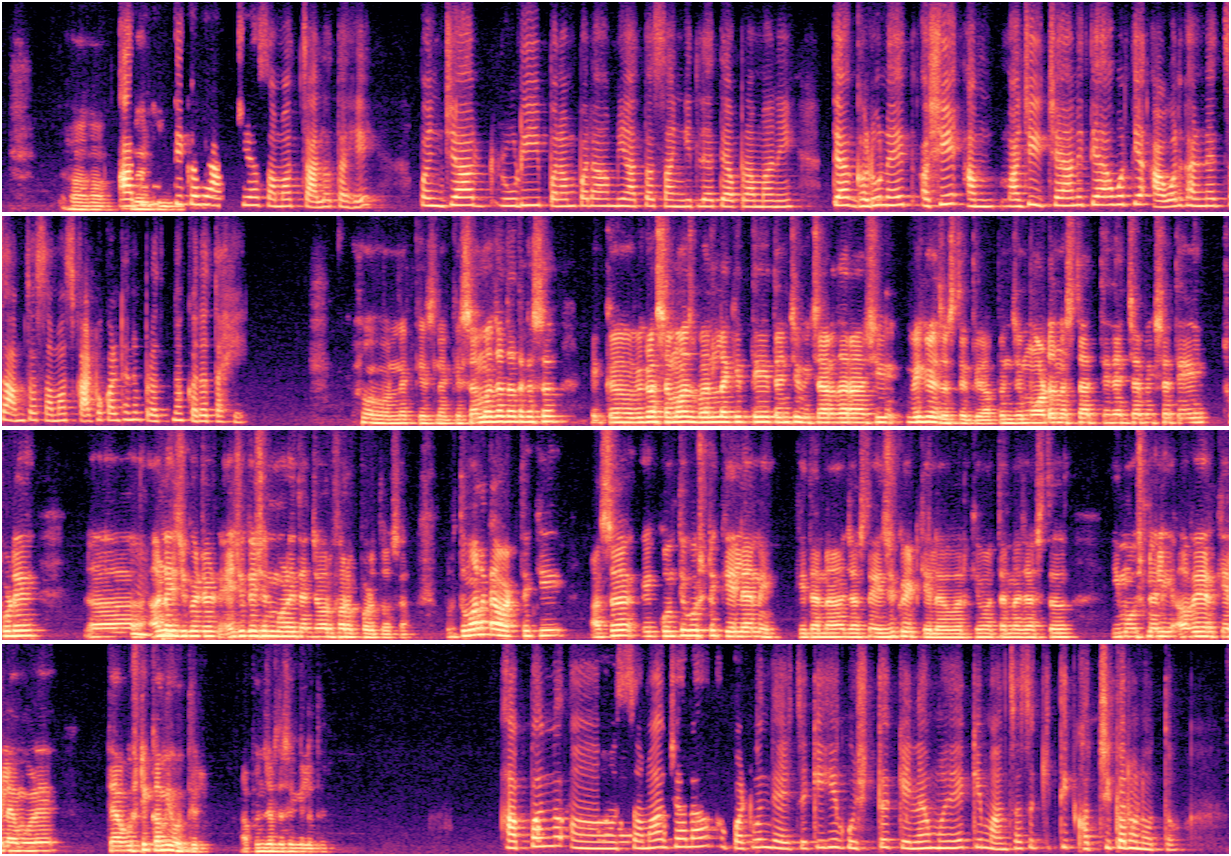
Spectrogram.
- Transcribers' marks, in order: static; tapping; distorted speech; unintelligible speech; other background noise; in English: "अवेअर"; unintelligible speech
- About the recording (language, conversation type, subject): Marathi, podcast, तुमच्या घरात एखादी गोड, विचित्र किंवा लाजिरवाणी परंपरा आहे का?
